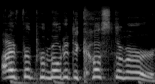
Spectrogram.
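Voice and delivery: very loud, shrill, high-pitched shouted yell. Retelling how a fired former manager walked into the store: imitating someone yelling. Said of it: "he just yells out loud".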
